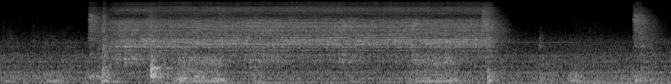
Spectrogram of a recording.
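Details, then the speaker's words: Used CNC mill bought for about $1025, spindle just shifted into high gear by air, M6 change to tool 3: a sharp clunk, about four seconds of air hiss, then two more clunks. The automatic tool change cycles cleanly and sounds normal. "there it is beautiful tool change"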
